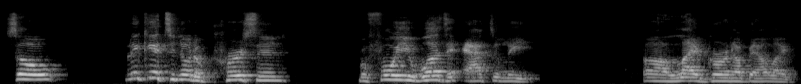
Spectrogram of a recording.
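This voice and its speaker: Taking it slowly and pausing often, a podcast host with a voice on the high side and a steady tone chats through a casual interview. He rambles loosely, filling gaps with constant affirmations, and the video call audio sounds roomy.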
